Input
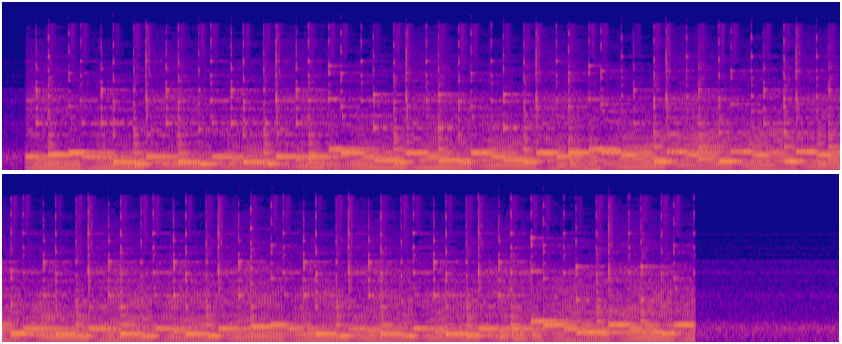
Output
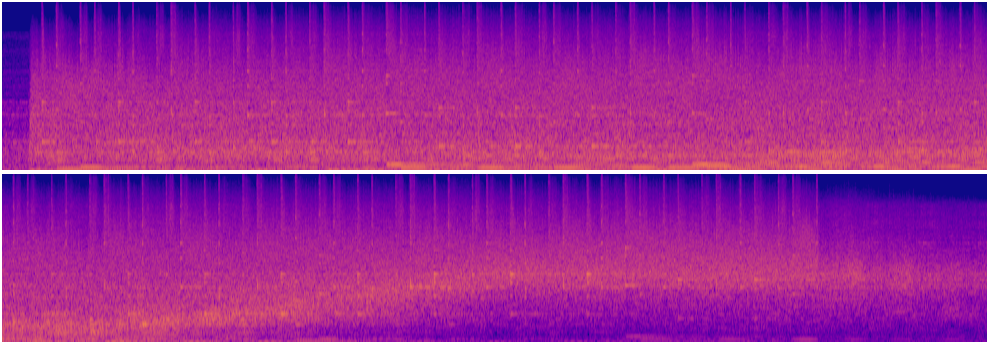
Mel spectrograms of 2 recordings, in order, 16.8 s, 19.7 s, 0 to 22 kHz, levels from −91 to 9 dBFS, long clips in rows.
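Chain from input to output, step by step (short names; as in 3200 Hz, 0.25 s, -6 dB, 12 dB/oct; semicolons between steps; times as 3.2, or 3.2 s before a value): HPF 150 Hz 24 dB/oct; limiter -20 dBFS, peak gain reduction 7.5 dB; on a send: diffused feedback echo 0.472 s, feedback 75%, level -10 dB; on the sum: varispeed -15%; in parallel at -8.5 dB: sine folder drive 15 dB, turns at -25 dBFS; on the sum: high-pass sweep 620 Hz -> 2100 Hz, 10.98–14.91; frequency shift -280 Hz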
